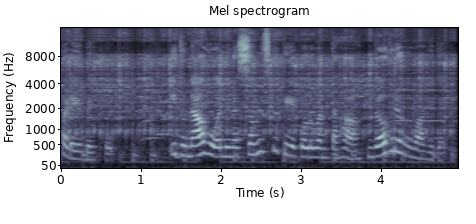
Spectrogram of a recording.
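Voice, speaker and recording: With music playing in the background, a woman speaks using very wide pitch swings. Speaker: voice-over artist. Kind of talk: travel documentary narration.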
